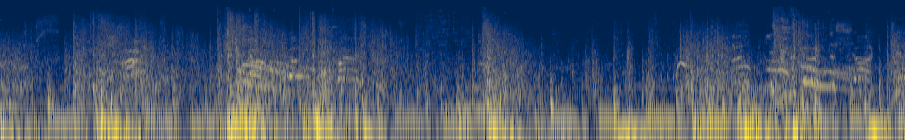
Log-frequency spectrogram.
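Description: A volley of gunfire erupts, several sharp overlapping shots and crashes repeating in bursts, loud and close, with shouting voices mixed into the chaos.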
